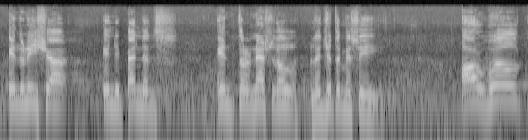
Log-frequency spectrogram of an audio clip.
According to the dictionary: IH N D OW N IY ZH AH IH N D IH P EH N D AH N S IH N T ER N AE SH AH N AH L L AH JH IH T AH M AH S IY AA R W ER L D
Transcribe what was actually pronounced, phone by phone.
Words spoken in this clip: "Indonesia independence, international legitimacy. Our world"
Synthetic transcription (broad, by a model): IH N D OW N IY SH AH IH N D IH P EH N D AH N S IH N T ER N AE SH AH N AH L L AH JH IH T AH M AH S IY AA R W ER L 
